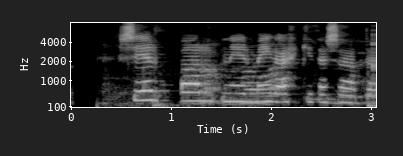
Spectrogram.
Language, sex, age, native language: Icelandic, female, 13, Icelandic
